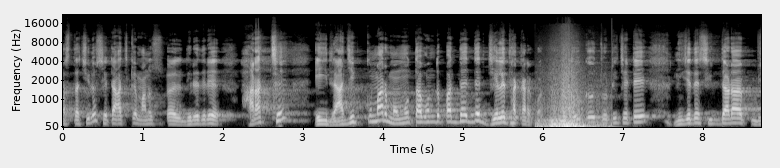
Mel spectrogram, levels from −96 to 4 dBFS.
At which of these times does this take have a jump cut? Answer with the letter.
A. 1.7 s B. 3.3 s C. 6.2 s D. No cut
C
